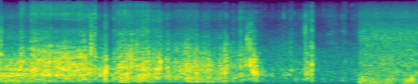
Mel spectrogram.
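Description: A skateboard clacks as it lands on concrete.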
